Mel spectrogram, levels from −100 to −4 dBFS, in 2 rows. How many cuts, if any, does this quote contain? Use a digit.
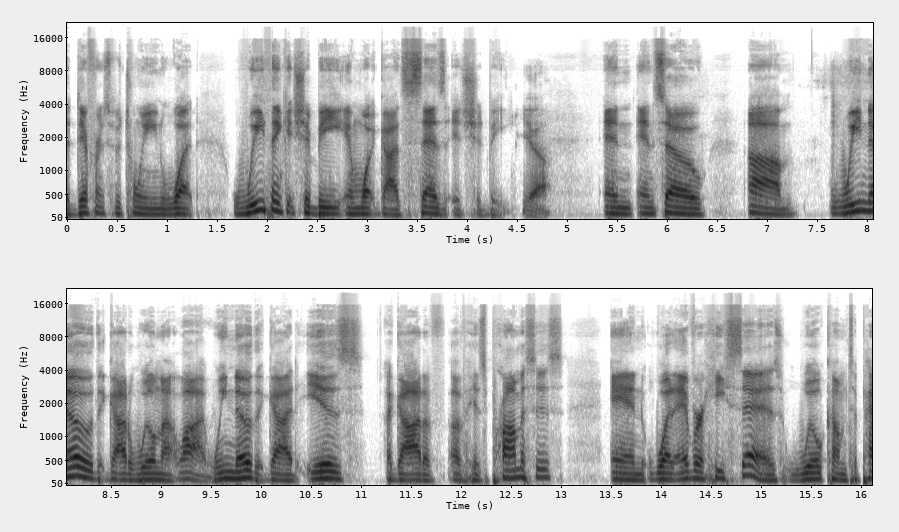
0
